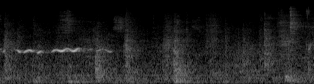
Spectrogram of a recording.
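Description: Birdsong with a short bright whistled phrase near the start, then faint scattered chirps over quiet background in a calm setting.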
